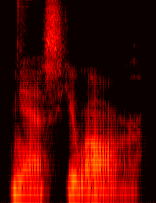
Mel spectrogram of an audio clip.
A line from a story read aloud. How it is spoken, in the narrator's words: Vegas murmured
